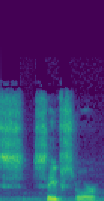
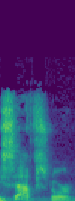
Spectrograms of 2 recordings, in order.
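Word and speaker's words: SAFSTOR: The industry spells it S-A-F-S-T-O-R, and they pronounce that safe, but I think your third grade teacher would scold you if you pronounce S-A-F. It should be SAF store, like SAP here in Vermont.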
